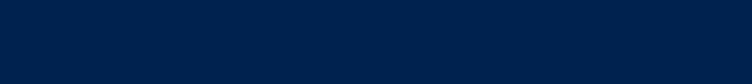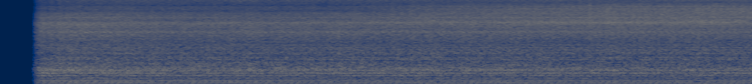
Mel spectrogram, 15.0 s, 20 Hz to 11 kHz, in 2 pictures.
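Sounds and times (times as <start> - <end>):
engine running: 7.9 - 15.0.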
